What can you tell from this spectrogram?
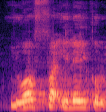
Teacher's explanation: الی میں یالین سے نرم آواز کے ساتھ جلد پڑھیں گے۔ کم کے میم میں اظہار شفوی ہو رہا ہے، اسے جلد پڑھنا ہے۔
